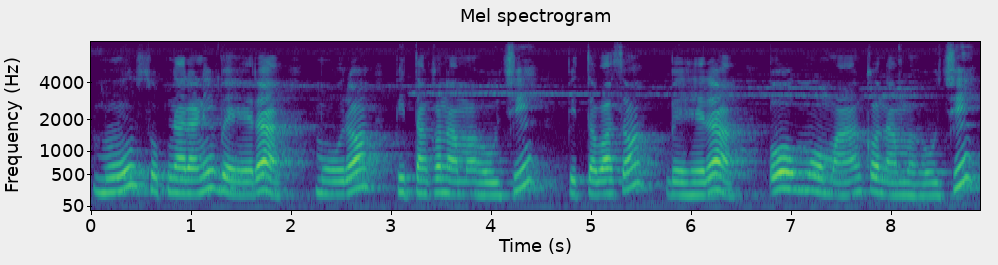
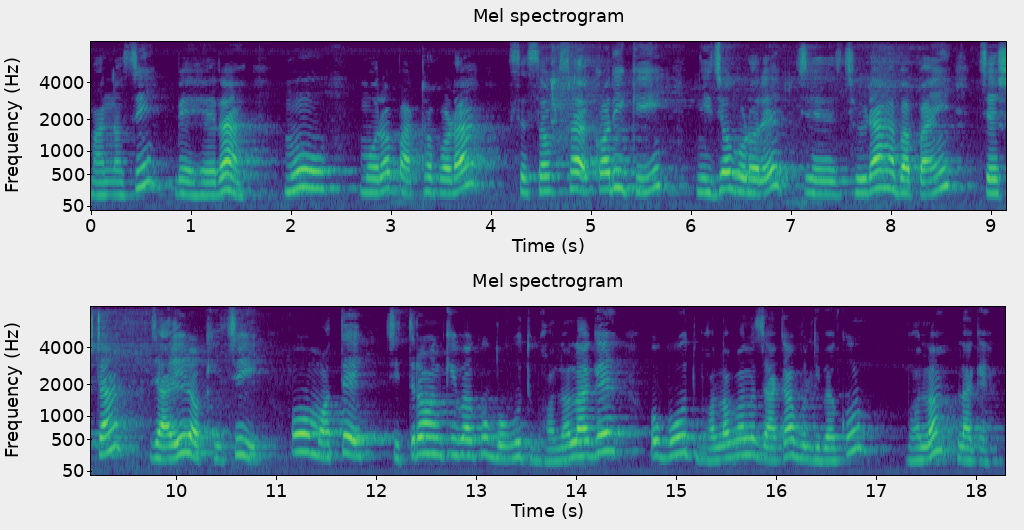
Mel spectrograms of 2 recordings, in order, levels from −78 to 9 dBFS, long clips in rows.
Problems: background sounds at intervals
